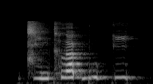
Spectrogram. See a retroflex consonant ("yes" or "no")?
no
